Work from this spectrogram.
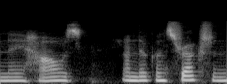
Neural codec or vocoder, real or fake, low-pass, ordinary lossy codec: codec, 16 kHz, 1 kbps, X-Codec, WavLM features, trained on Multilingual LibriSpeech; fake; none; none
